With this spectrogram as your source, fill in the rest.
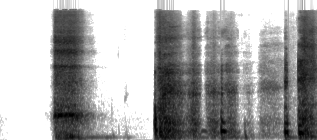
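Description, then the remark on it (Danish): A woman blows air into her cupped hands, a few breathy, hissing puffs, one short burst, a pause, then a longer string of uneven blows, trying and failing to make an owl-like hoot. “sidder nu og puster ind i sine hænder og siger, det kan hun ikke.”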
